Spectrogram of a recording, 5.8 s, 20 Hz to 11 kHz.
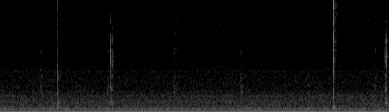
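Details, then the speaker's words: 2006 Honda Civic whose A/C compressor clutch won't engage, engine off: the scan tool toggles the A/C clutch relay, giving faint single clicks about once a second over a low hum. The relay switches normally. "So that relay is clicking on and off. Okay, I'm going to remove this relay and make sure that that is exact."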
